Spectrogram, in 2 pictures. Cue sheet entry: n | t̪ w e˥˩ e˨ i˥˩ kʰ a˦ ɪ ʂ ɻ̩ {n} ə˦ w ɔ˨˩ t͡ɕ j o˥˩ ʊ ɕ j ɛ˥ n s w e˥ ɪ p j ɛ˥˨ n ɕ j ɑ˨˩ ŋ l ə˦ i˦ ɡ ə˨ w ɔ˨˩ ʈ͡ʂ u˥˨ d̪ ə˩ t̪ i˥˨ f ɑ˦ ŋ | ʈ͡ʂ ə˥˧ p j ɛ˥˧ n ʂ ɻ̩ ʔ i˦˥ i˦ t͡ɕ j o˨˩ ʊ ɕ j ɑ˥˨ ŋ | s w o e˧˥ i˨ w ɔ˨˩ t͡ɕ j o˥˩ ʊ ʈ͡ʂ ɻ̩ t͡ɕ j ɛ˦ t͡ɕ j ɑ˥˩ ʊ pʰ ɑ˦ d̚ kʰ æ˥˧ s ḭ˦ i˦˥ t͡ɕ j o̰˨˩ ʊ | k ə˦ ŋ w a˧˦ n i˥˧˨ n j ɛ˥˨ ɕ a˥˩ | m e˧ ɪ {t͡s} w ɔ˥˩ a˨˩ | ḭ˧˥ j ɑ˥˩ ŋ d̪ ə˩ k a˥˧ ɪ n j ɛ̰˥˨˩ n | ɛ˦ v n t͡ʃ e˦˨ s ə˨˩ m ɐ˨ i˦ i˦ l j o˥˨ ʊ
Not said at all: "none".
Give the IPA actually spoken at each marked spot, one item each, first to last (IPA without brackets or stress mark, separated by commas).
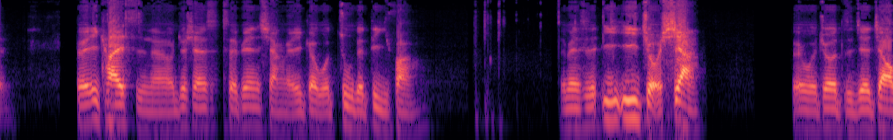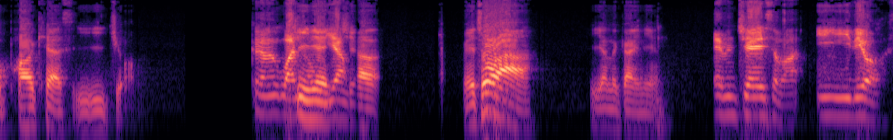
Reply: n, t͡sʰ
